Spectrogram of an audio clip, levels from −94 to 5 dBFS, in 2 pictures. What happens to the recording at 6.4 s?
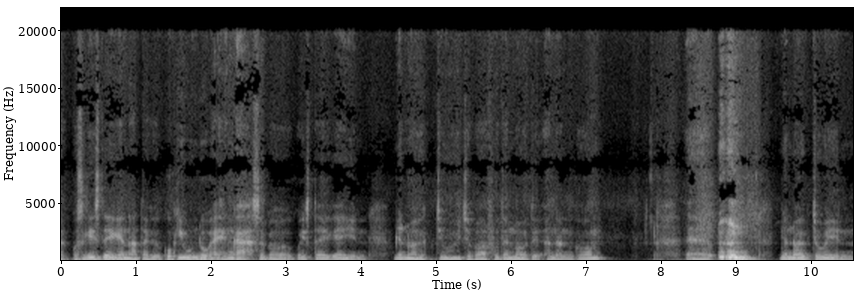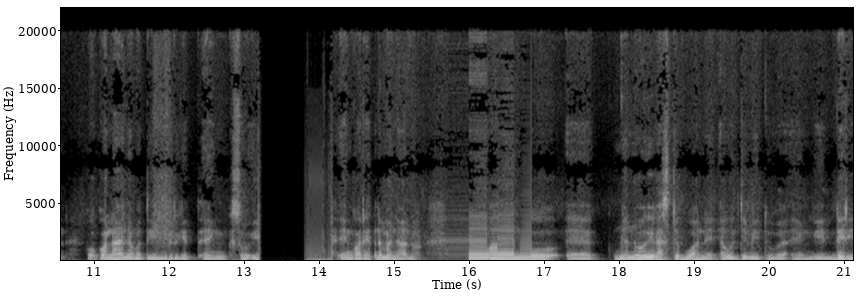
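At 6.4 s, as across the whole clip, the speech shows generation loss: swirly, hollow, smeared, with blurred attacks, likely from about seven successive MP3 re-encodes.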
